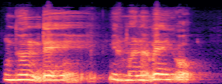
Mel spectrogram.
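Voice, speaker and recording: A woman, softly recounting a painful memory in an interview, halting as she goes. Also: fairly high pitch, little pitch movement. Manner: halting, soft-spoken recounting. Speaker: victim's daughter. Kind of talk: interview testimony. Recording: roomy echoing room.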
